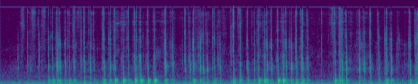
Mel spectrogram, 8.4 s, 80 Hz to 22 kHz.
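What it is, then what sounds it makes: Plastic mechanical keyboard. Fingertips of both hands type on a compact 68-key plastic mechanical keyboard with dark plastic keycaps and silent switches. Soft, rapid, muffled keystrokes with short decay patter continuously over a low thudding base, with a faint tone around 240 Hz.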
